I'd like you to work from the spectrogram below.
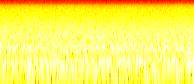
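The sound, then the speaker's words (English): A steady, dense roar of rushing water at the lower part of Vernal Falls, heard while crossing a wooden bridge, constant and loud throughout with no breaks or voices. “So this is river. the lower part of the falls, crossing over a wooden bridge, taking a break.”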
